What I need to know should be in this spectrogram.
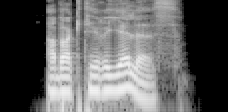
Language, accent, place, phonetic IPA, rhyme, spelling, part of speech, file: German, Germany, Berlin, [abaktəˈʁi̯ɛləs], -ɛləs, abakterielles, adjective, De-abakterielles.ogg
- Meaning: strong/mixed nominative/accusative neuter singular of abakteriell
